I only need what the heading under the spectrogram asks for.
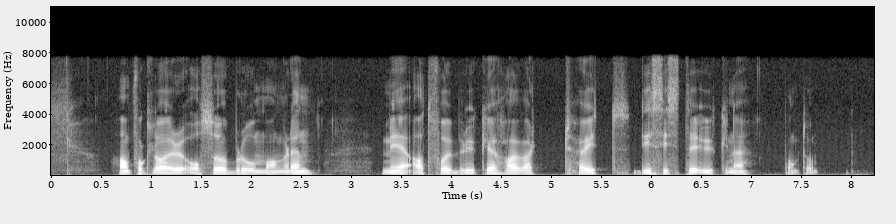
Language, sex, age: Norwegian, male, 39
